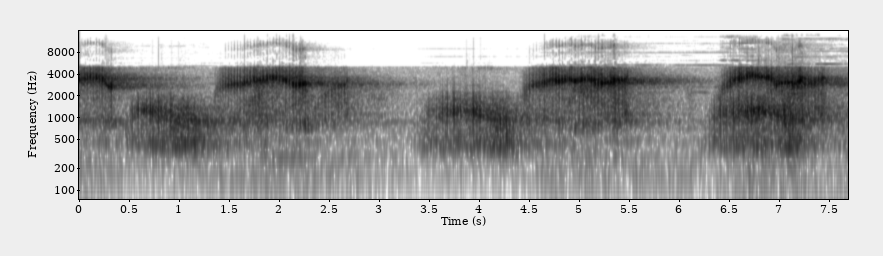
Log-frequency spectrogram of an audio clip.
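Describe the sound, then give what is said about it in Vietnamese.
Frogs croak, as if out in the fields, in repeated rasping, creaking bouts separated by short pauses, each with a warbling high-pitched edge. “một âm thanh giận tóc gáy, kèn kẹt kèn kẹt, y hệt tiếng ếch nhái kia ngoài đồng”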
